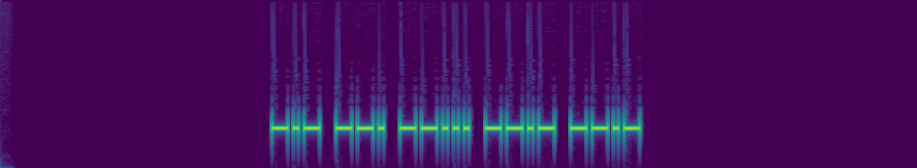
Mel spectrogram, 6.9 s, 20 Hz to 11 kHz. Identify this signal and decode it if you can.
Morse code, heard as a keyed tone, about 30 wpm, 700 Hz. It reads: KG7QQ
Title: USA Call Signs - 5 Characters - Repeated 2x - 30wpm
